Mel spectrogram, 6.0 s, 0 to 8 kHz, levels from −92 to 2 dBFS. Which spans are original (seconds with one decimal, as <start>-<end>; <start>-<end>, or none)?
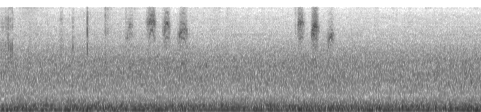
1.0-1.5; 2.1-2.5; 3.5-4.8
